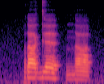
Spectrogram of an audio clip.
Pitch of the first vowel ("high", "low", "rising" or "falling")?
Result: high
